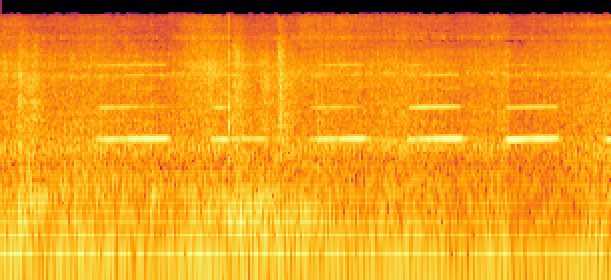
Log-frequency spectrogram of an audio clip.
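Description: A truck's backup alarm beeps repeatedly.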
